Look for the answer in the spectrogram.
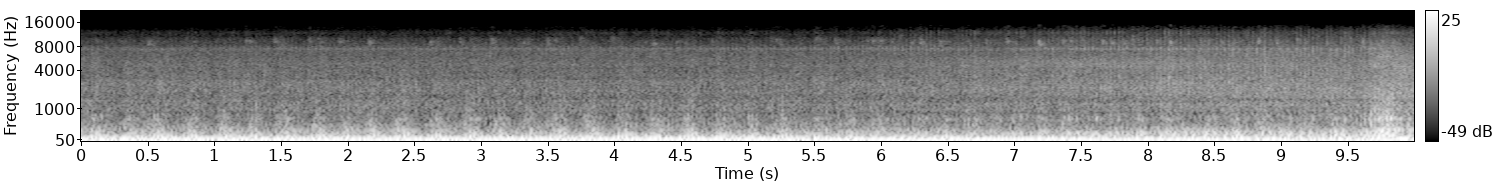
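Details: Project Zero 24 after fixing lean fuel starvation by replacing the external pump/filter with a Holley drop-in pump and cleaning the tank: deep steady low rumble with no knocks, misses or surges; even, healthy idle.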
